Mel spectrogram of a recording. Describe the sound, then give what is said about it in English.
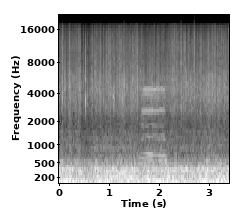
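Steady, dense rain drums on a car's roof, a constant loud hiss with low pattering throughout, with a faint tonal squeak briefly rising over it midway. “I feel like I gotta talk louder because of the... Yeah, probably. Stupid rain.”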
